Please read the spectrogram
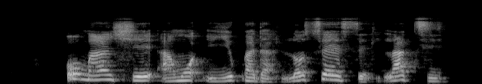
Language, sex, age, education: Yoruba, female, 46-60, tertiary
